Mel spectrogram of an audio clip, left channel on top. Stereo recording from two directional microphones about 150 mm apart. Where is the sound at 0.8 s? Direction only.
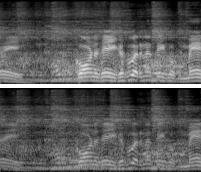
15° left (ahead or behind).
